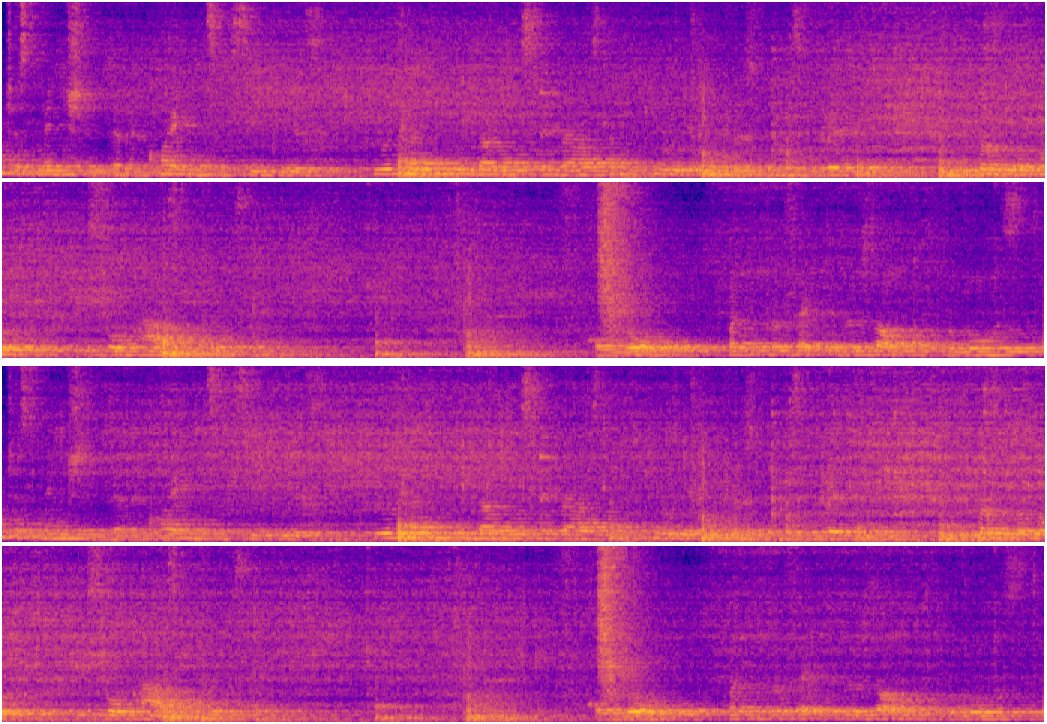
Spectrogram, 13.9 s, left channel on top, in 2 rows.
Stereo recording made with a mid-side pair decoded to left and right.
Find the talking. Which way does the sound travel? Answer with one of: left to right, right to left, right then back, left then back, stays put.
right then back.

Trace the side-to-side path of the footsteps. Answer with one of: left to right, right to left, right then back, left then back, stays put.
left then back.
